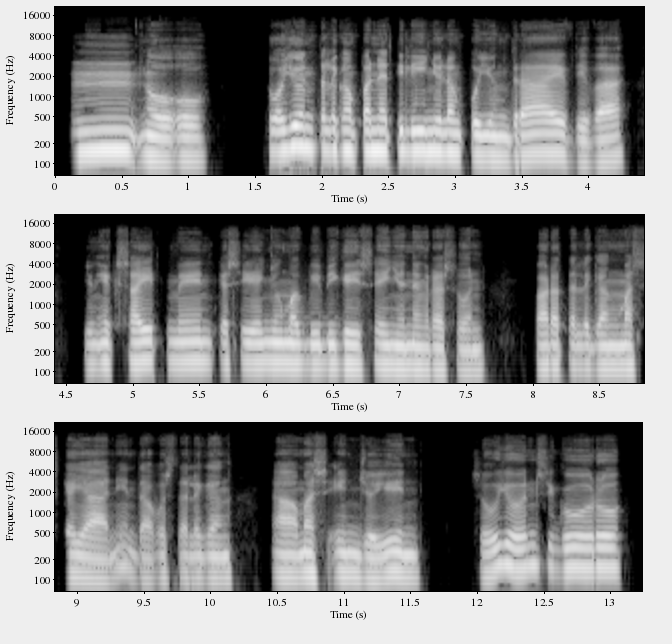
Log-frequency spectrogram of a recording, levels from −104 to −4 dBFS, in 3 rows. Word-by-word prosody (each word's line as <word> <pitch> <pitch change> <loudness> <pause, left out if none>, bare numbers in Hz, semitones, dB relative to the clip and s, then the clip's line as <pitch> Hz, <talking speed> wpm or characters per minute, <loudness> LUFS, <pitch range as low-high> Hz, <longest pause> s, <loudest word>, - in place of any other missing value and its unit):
Hmm, 155 -1 +3
oo. 120 0 +3 0.5
So, 155 - -1
ayun 175 0 +5
talagang 155 -1 0
panatilihin 155 0 +4
n'yo - - +4
lang 145 -1 +3
po 135 - +1
yung 130 -2 +2
drive, 140 0 +3
di 110 - -2
ba, 115 +3 +1 0.4
yung 130 +1 -3
excitement, 140 0 0
kasi 135 0 -4
'yan 135 +1 +1
yung 135 - +3
magbibigay 130 0 0
sa 130 +2 -7
inyo 125 -1 +2
ng 120 -1 0
rason 110 -1 -4 0.3
para 125 +1 -1
talagang 120 -1 -2
mas 120 -1 -1
kayanin 115 +3 -2
tapos 105 -2 -9
talagang, 110 0 -4 0.3
ah, 120 -1 0
mas 125 -2 0
enjoyin, 120 -1 -1 0.4
so 120 +2 -4
yun 155 -1 0
siguro, 150 0 0
130 Hz, 160 wpm, -22 LUFS, 120-145 Hz, 0.5 s, ayun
